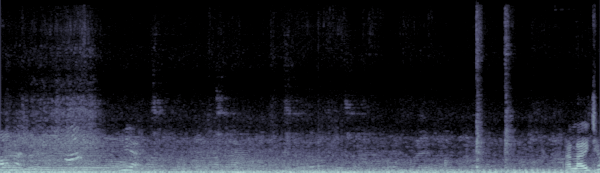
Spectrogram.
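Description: Street market ambience: people talking, over a steady low rumble of motorbike traffic, with two sharp knocks about five seconds in.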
